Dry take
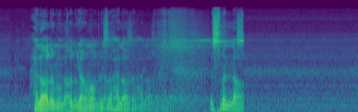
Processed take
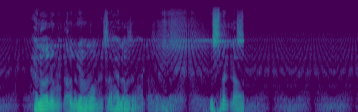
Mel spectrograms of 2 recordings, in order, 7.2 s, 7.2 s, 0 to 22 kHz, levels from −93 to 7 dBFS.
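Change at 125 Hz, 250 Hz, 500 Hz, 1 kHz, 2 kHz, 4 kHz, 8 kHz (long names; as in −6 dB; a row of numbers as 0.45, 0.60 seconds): −14.5, −16.0, −21.5, −30.0, −23.0, −18.5, −18.0 decibels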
